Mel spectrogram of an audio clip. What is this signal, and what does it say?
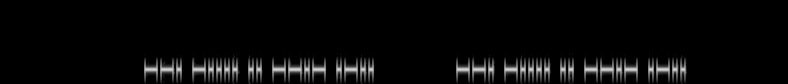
Morse code, heard as a keyed tone, about 30 wpm, 700 Hz. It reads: G6IQL G6IQL
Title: DXCC-100 Call Signs - 5 Characters - Repeated 2x - 30wpm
